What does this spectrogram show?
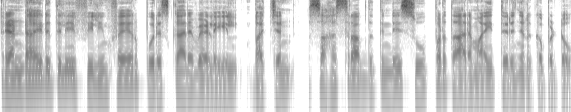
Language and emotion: Malayalam, neutral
